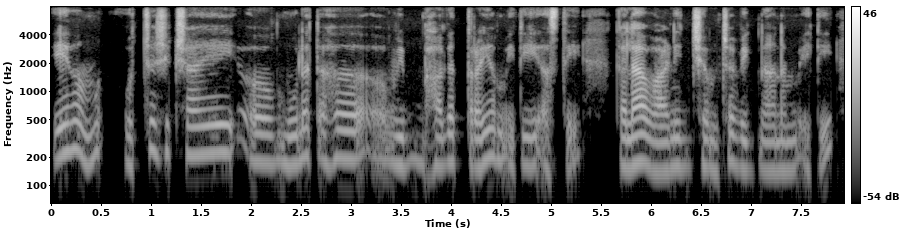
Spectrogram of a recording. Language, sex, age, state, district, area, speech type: Sanskrit, female, 45-60, Karnataka, Bangalore Urban, urban, spontaneous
